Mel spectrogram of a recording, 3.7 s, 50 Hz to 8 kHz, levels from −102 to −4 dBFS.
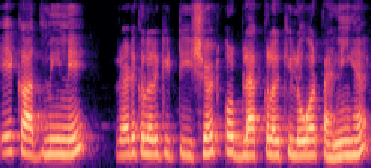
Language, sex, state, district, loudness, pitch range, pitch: Hindi, female, Uttar Pradesh, Gorakhpur, -19 LUFS, 220-240 Hz, 230 Hz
